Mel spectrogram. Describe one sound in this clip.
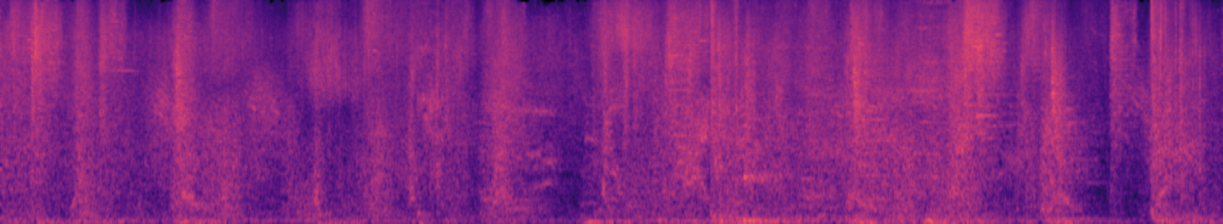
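Magic spells whoosh and burst in a fierce fight.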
